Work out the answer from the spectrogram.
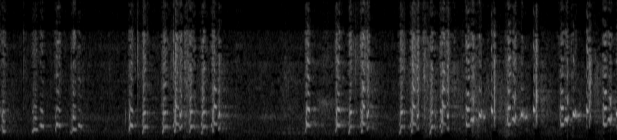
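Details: White-eared bulbul repeating short, chirpy phrases of three to five quick notes, separated by brief pauses, growing busier toward the end.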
